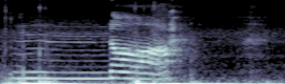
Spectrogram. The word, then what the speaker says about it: gnaw: remember this is silent. Gnaw.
